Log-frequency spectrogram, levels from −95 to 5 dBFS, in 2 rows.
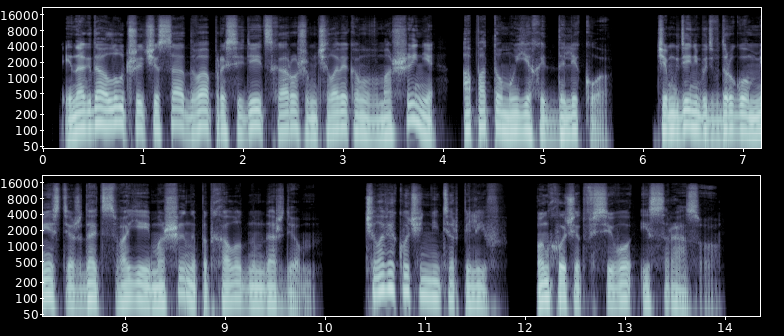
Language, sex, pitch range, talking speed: Russian, male, 85-110 Hz, 140 wpm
